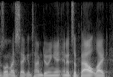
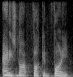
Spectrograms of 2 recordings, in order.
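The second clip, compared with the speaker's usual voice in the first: higher-pitched mock tirade; retold angry yelling; 6 semitones higher, 4 dB louder than usual. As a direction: imitate the furious bartender, hitting the end louder. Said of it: "I hear him yelling".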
